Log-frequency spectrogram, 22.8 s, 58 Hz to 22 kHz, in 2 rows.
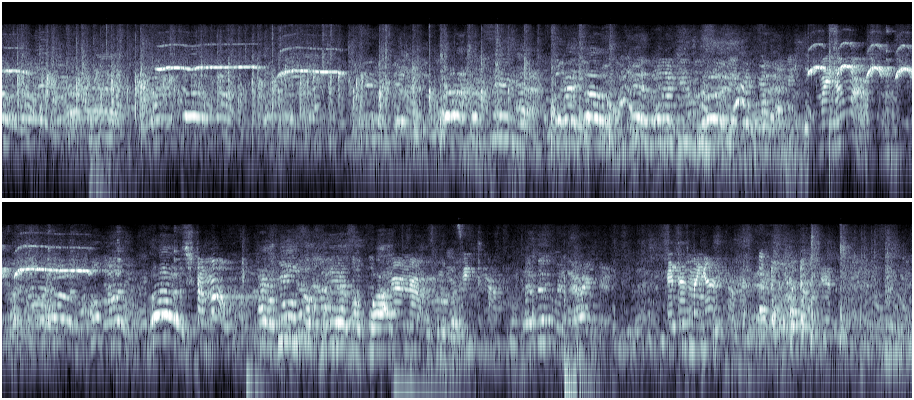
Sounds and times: Speech: 4.4s - 22.2s.

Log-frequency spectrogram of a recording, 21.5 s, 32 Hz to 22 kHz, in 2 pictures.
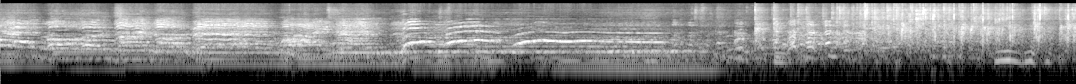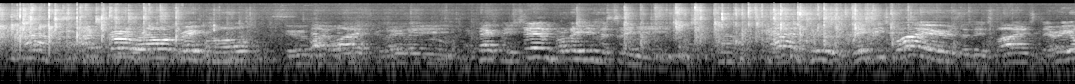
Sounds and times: Speech: 11.0s - 21.5s.

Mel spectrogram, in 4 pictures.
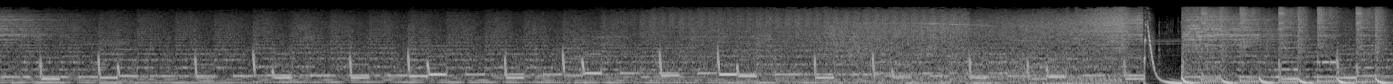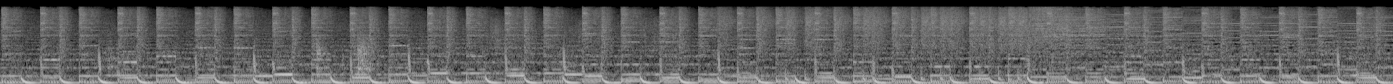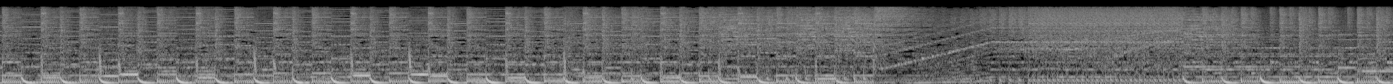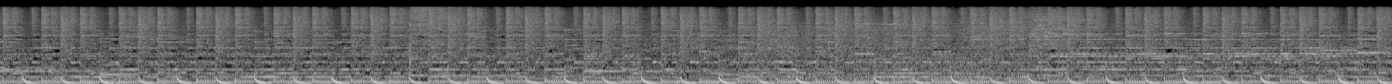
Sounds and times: Music: 0.0s - 55.7s.

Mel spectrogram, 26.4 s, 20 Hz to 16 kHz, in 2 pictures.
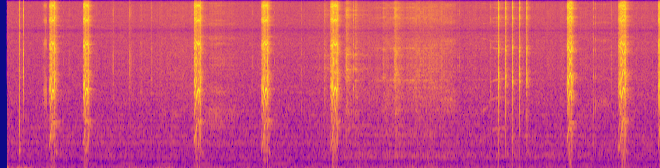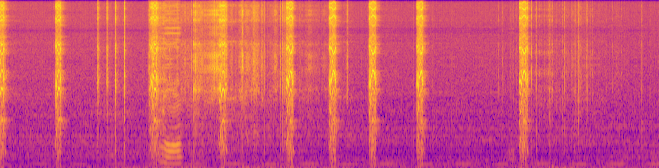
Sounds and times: Bark: 1.0s - 1.9s, 3.8s - 4.2s, 5.2s - 5.6s, 6.6s - 6.9s, 11.3s - 11.6s, 12.4s - 13.5s, 14.3s - 14.6s, 18.9s - 19.2s, 19.8s - 20.0s, 20.6s - 20.8s, 21.5s - 21.8s, 23.6s - 23.8s.

